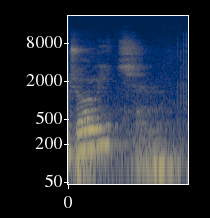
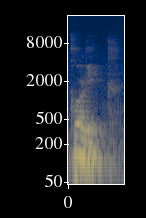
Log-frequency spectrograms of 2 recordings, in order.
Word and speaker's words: Čolić: plus qu'une bataille, que mon nom de famille Čolić, on ne prononce pas à la française colique.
